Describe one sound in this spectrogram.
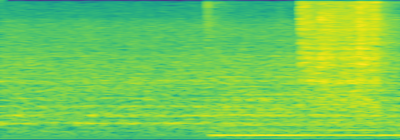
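A welding arc buzzes and crackles loudly up close.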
